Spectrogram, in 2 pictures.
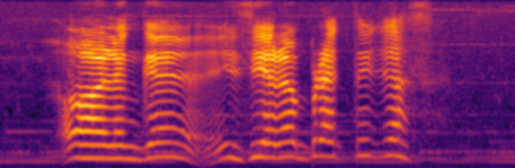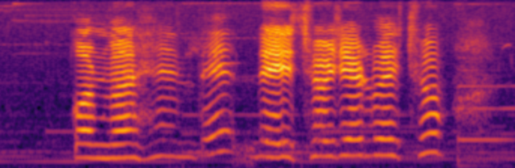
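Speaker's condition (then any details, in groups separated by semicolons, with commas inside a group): Cerebral palsy; special programs in Leticia alternating with school in childhood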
